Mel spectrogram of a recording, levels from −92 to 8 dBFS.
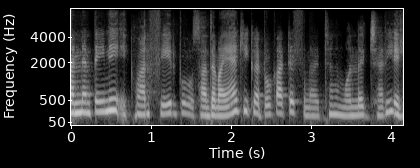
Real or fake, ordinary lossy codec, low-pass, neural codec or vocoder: fake; none; none; codec, 16 kHz, 0.5 kbps, X-Codec, HuBERT features, trained on general audio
